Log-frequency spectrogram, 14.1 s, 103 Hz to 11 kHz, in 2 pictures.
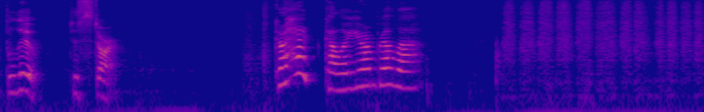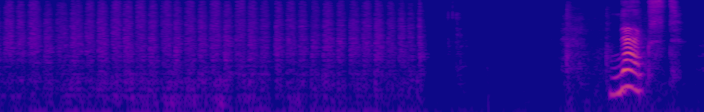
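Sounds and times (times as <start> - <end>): chalk scribbling on chalkboard: 5.0 - 11.4.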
